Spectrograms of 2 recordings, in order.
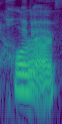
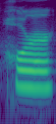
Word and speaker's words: horror: That is a hard word to say. Horror. – It is. – This is Carly. Her podcast is called Final Girls Horror Cast. I said that right? – Nailed it. – Horror. It's like rural juror. Rural horror. Gosh.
